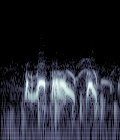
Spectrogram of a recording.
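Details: Spotted dove gáy thúc and gáy gọi coos used to attract wild birds: a rising doubled note, a long buzzy falling coo and a crisp short last note, followed by faint trailing murmurs.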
